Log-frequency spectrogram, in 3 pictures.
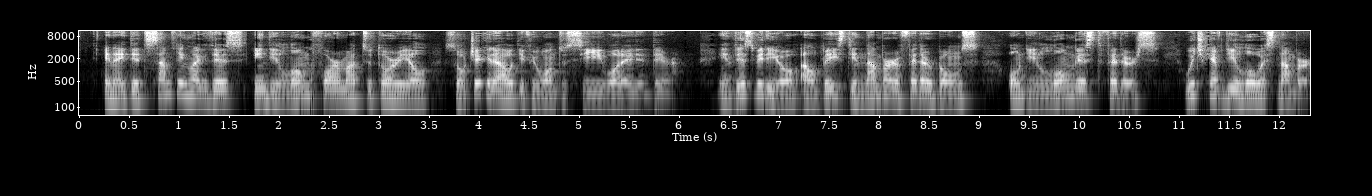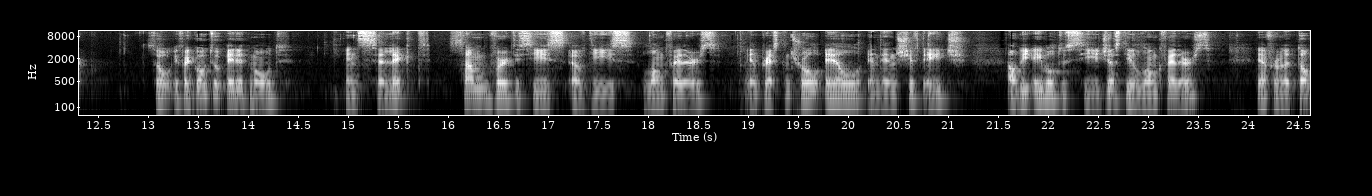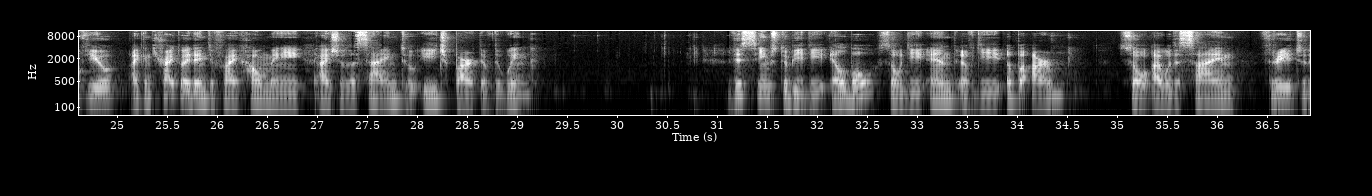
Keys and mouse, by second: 13.2 Tab, 14.5 click, 15.1 shift+click, 15.7 shift+click, 16.3 shift+click, 16.8 shift+click, 17.7 shift+click, 18.3 shift+click, 19.4 ctrl+l, 20.5 shift+h, 23.8 KP_7, 29.5 click, 30.3 shift+click, 30.6 d, 31.0 ctrl+z, 31.0 d, 31.5 d, 31.6-32.5 d, 33.1-34.2 drag, 34.4 d.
